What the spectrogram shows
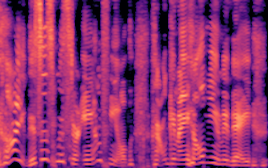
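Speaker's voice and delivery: put-on nerdy, meek voice.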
